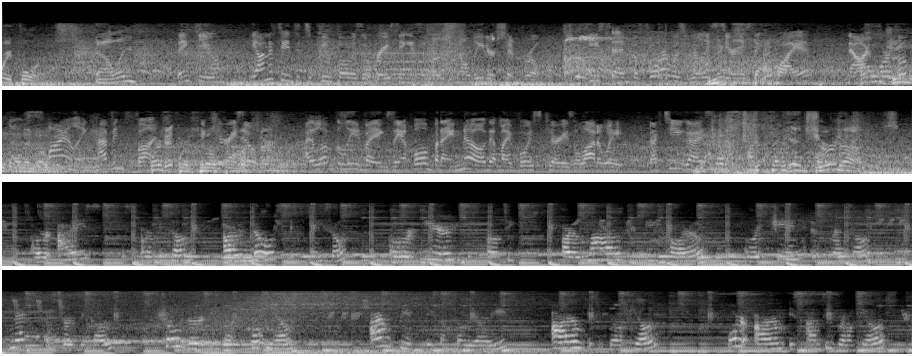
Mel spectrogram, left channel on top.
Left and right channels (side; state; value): both; different; correlation -0.01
